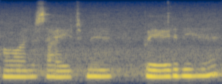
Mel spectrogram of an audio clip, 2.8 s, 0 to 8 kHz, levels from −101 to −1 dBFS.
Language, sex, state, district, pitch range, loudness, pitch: Hindi, female, Odisha, Sambalpur, 180-195 Hz, -16 LUFS, 185 Hz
